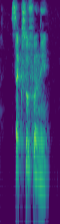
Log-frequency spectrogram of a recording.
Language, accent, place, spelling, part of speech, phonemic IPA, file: French, France, Lyon, saxophoner, verb, /sak.sɔ.fɔ.ne/, LL-Q150 (fra)-saxophoner.wav
- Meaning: to play the saxophone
